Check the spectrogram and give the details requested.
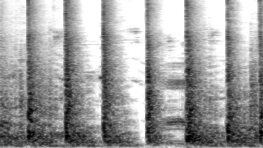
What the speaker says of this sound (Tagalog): O, titikoon mo na naman ang pako.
